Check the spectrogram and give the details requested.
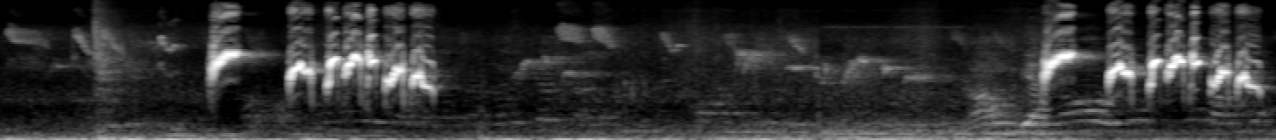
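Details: Red-whiskered bulbul singing as a lure bird for training caged birds in competitive song: two loud bursts of about six quick, slurred, warbling whistles a few seconds apart, with fainter chirps and a low hum between them.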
